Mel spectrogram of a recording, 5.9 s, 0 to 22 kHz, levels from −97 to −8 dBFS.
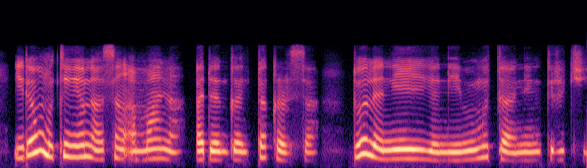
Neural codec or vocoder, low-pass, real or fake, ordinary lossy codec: autoencoder, 48 kHz, 32 numbers a frame, DAC-VAE, trained on Japanese speech; 7.2 kHz; fake; none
